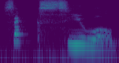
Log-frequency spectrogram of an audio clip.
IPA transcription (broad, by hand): ˈsɛks yu əl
